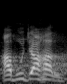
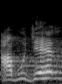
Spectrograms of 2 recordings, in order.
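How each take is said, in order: First: The second word is said with 'a' vowels, 'jahal'. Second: The second word is said with 'e' vowels, 'jehel'. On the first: The speaker calls it right. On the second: The speaker calls it wrong. "Abu জেহেল নয় শব্দটা"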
